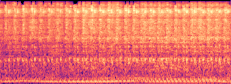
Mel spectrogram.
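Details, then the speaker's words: Analog sewing machine just after repair, stitching: fast, even whirr with a steady stitching rhythm, no catching or knocking, stitches coming out well; normal running. "দেখুন মেশিনটি ঠিক করা হয়ে গেছে। এখন সেলাই দিয়ে দেখতেছেন"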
